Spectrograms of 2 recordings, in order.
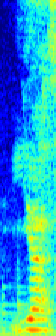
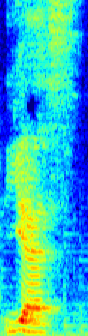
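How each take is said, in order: First: It is said in a croaky voice. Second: It is said in a clear, confident voice.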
